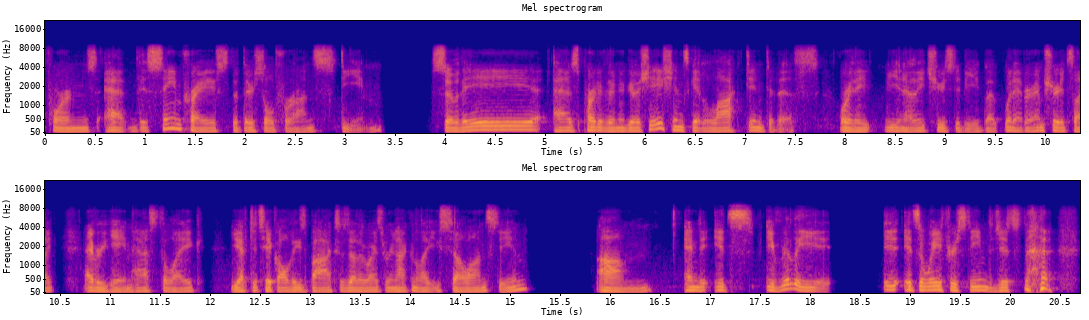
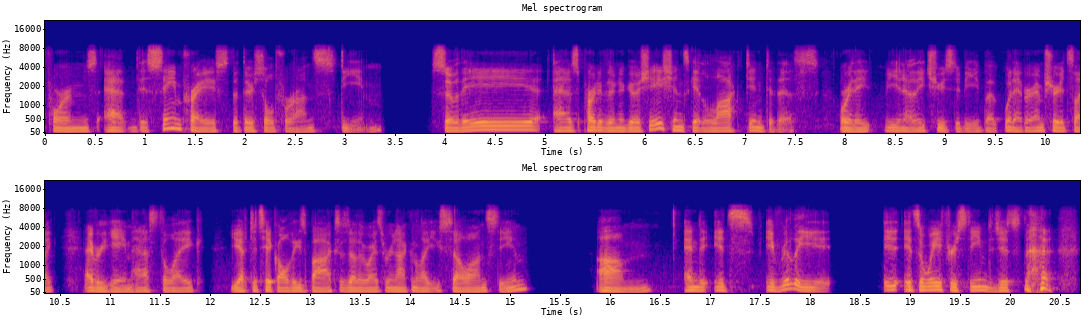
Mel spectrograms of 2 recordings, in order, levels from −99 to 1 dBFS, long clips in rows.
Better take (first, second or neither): second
